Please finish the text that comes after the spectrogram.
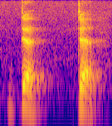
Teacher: The tip of the tongue goes up and you release it, and that's the D.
